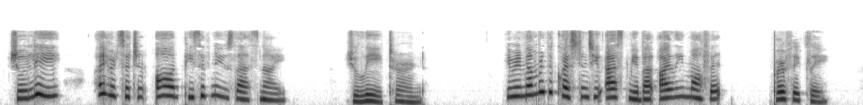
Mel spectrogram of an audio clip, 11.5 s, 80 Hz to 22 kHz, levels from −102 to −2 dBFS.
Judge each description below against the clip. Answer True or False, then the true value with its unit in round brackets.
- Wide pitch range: True (6.3 semitones)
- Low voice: False (300 Hz)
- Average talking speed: False (125 wpm)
